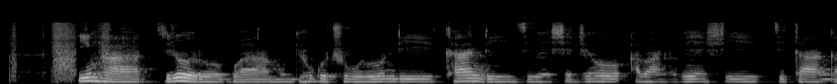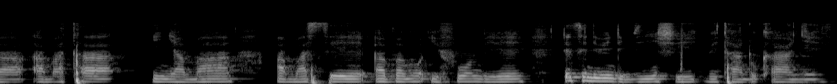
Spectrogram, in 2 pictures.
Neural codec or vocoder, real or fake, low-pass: codec, 16 kHz, 16 kbps, FreqCodec, larger model; fake; 7.2 kHz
